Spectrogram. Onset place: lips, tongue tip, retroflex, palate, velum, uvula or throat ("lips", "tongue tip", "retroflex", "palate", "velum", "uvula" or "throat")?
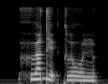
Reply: throat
